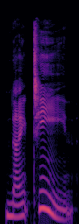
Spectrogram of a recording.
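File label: "nineteen", English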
